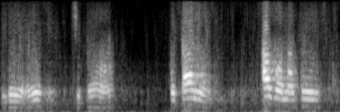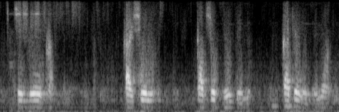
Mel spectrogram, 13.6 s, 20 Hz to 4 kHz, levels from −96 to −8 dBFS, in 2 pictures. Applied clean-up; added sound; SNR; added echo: neural separator model SepFormer DNS4.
